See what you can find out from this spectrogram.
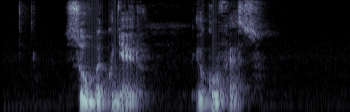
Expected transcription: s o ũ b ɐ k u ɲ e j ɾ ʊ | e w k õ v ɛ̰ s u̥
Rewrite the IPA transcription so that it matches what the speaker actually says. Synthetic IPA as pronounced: s o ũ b ɐ k u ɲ e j ɾ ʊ | e w k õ f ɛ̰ s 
